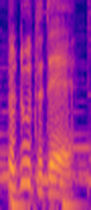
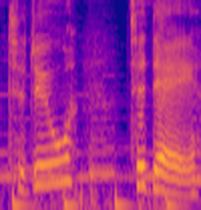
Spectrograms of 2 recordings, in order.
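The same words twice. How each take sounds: First: It is said very fast. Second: It is said at a normal pace.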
